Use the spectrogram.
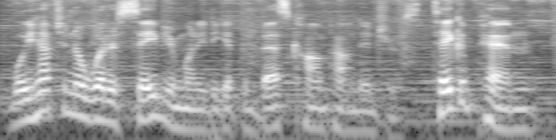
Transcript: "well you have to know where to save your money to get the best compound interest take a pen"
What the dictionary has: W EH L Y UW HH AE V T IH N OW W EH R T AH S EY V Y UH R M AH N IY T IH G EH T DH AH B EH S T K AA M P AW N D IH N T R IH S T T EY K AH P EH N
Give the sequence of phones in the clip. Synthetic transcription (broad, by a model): W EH L Y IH HH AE F T IH N OW W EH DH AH S EY V Y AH R M AH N IY T IH G EH T DH AH B EH S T K AA M P AW N D IH N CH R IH S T T EY K AH P EH N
